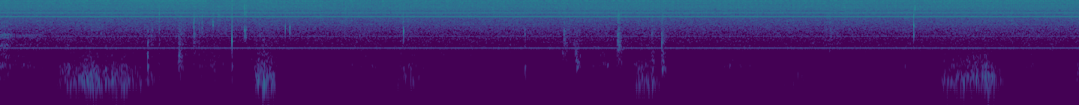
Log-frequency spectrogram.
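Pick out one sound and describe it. Paper rustles faintly.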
